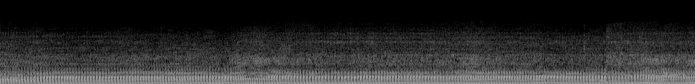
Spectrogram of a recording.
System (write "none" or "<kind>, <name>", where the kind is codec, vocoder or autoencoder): none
